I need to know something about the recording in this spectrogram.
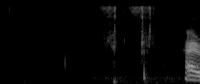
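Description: Near silence, then about a second in a few short clicks and rustles close to a microphone, followed by a voice starting to speak.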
